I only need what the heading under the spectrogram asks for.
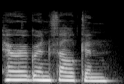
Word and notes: peregrine falcon: American English

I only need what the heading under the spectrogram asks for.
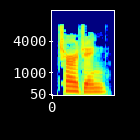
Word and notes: charging: British English

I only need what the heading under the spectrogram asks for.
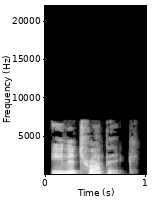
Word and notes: inotropic: British English

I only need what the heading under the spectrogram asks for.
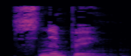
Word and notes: snipping: English; British English

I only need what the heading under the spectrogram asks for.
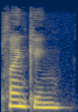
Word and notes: planking: American English

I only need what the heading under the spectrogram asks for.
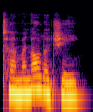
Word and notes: terminology: British English

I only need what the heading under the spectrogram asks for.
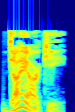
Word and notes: dyarchy: British English

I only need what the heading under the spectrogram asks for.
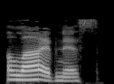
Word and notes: aliveness: British English

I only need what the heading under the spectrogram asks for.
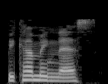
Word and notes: becomingness: British English

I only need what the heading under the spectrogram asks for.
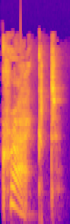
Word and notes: cracked: British English

